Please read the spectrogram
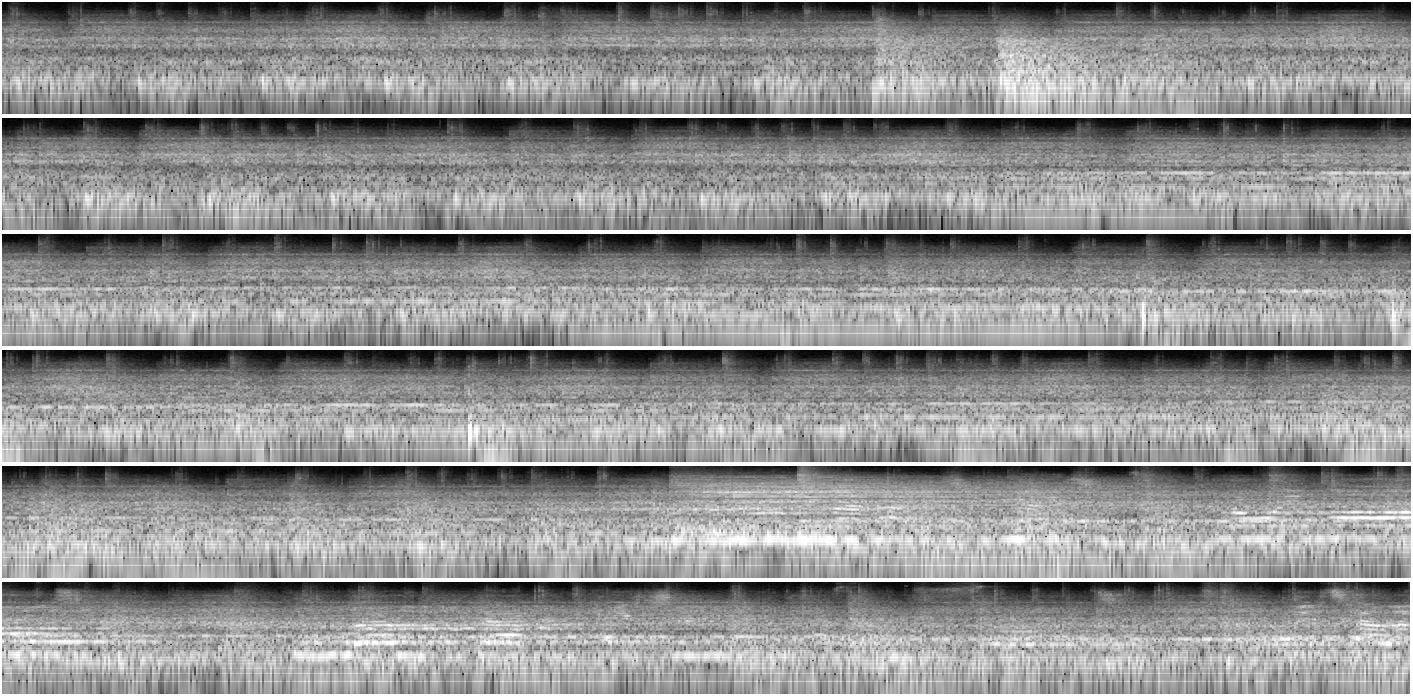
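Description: Recorded gothic industrial rock song played back on set through speakers: sustained, droning instrumental tones. About three-quarters of the way through it gets louder and a singing voice comes in.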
